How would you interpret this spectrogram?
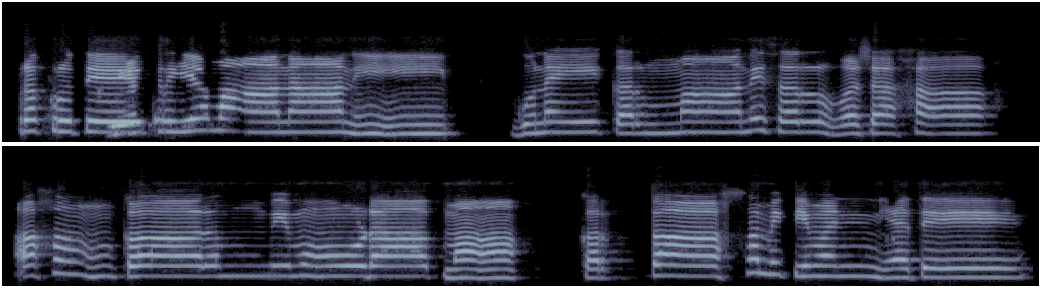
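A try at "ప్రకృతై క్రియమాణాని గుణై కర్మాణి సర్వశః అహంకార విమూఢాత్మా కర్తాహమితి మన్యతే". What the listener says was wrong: హరి హరి బోల్ మాతాజీ, excellent.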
